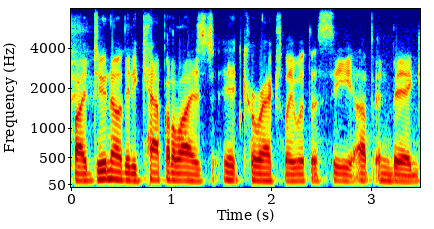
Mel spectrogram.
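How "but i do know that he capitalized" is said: usual speaking voice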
